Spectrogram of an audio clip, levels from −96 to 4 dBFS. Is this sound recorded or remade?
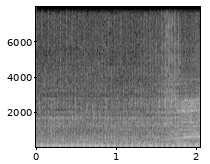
remade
